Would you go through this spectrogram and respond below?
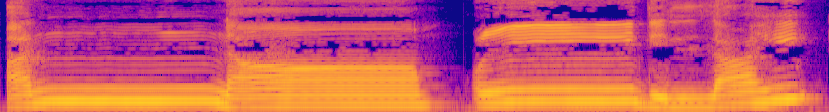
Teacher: انا عید اللہ اخفا ادا کرنے کا طریقہ نون ساکن کو تھوڑی سی دیر ناک میں چھپانا ہے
